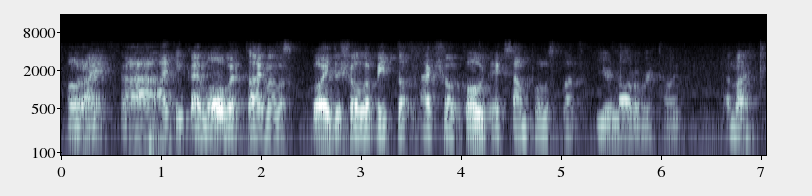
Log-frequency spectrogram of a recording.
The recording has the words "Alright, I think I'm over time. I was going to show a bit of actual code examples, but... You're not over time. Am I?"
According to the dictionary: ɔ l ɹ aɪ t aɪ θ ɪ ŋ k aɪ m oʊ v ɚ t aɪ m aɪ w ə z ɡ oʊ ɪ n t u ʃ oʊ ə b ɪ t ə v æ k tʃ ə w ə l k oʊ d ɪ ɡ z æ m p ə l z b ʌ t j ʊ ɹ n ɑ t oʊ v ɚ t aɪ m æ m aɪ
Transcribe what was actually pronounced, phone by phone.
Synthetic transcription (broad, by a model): ɔ l ɹ aɪ t aɪ θ ɪ ŋ k aɪ m oʊ v ɚ t aɪ m aɪ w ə s ɡ oʊ ɪ n t u ʃ oʊ ə b ɪ t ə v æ k tʃ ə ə l k oʊ d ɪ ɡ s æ m p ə l s b ʌ t j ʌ ɹ n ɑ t oʊ v ɚ t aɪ m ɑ m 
